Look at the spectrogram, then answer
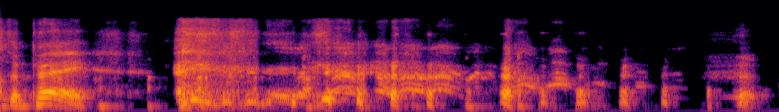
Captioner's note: laughing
